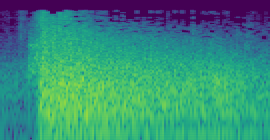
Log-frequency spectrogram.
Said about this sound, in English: The exercise was designed to simulate an explosion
